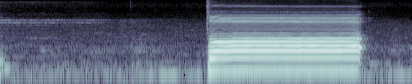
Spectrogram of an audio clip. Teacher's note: طا کی آواز تا کے مقابلے میں موٹی ہوگی، تا کی آواز پتلی ہوگی اور طا کی آواز موٹی ہوگی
